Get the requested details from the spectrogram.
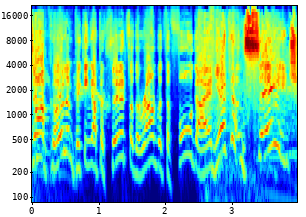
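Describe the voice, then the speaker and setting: A man speaks in an energetic tone at a fairly quick pace, his pitch swinging very widely over music in the background. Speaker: esports shoutcaster. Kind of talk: esports game commentary. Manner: fast, energetic.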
